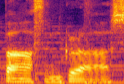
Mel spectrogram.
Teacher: the AA sound in words like bath and grass is typically pronounced further back in the mouth than in American English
